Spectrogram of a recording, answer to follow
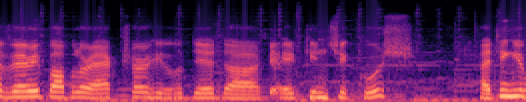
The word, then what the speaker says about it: Erkenci Kuş: He's a very popular actor who did Erkin Kush. I think you pronounce it like that, right? Ozge? Erkenci kuş.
